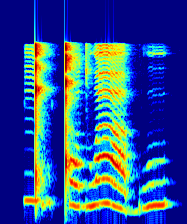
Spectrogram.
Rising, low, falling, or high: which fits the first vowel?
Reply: high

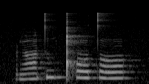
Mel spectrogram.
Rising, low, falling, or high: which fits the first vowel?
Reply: rising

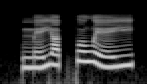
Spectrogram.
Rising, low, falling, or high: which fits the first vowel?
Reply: rising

